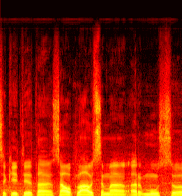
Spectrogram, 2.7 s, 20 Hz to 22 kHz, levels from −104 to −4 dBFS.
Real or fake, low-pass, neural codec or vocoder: fake; 19.8 kHz; vocoder, 44.1 kHz, 128 mel bands every 256 samples, BigVGAN v2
